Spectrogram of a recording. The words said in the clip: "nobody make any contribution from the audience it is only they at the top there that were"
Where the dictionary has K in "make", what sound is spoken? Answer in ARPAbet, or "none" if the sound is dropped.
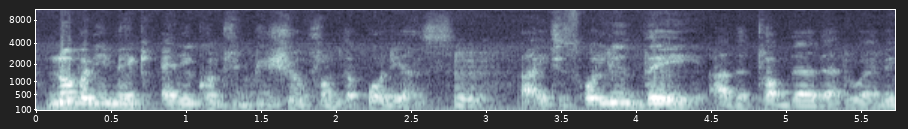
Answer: K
